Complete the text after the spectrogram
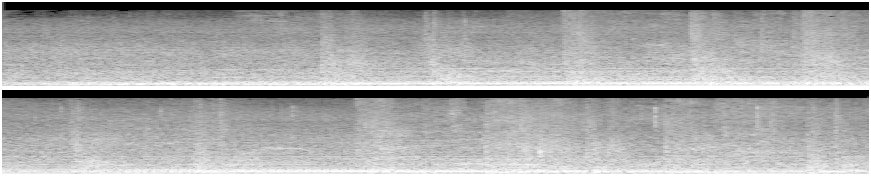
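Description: A van engine drones steadily.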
